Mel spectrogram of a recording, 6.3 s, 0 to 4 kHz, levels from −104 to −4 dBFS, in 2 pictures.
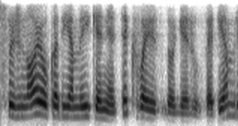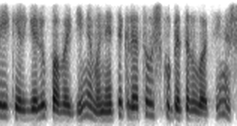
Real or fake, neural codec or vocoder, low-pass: fake; codec, 24 kHz, 0.5 kbps, DualCodec; 3.6 kHz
